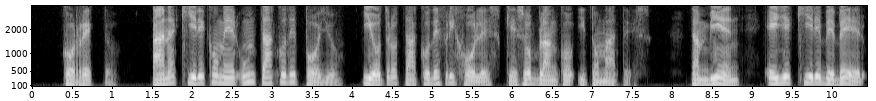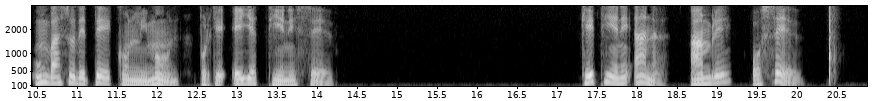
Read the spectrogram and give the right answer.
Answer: Ana tiene hambre y también tiene sed.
